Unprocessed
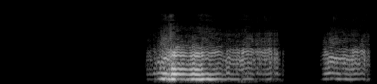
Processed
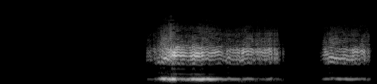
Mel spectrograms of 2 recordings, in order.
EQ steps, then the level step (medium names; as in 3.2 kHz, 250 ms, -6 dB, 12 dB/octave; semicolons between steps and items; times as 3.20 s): inverse Chebyshev band-stop 390–900 Hz, stop band 40 dB; cabinet simulation 300–7100 Hz, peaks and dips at 610 Hz +9 dB, 1 kHz +7 dB, 2 kHz +6 dB; +3.5 dB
